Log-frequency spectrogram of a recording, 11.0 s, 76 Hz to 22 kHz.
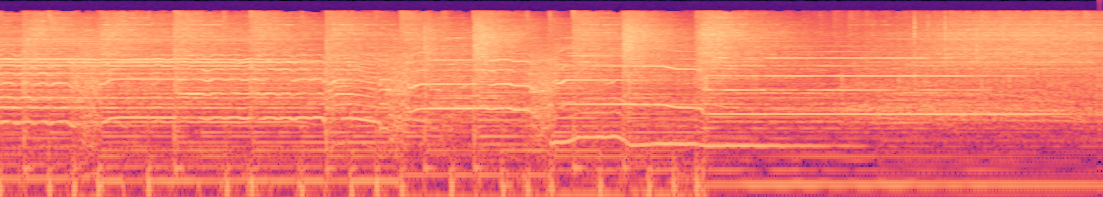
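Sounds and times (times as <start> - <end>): rock chord ringing through guitar amplifiers: 0.0 - 11.0.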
